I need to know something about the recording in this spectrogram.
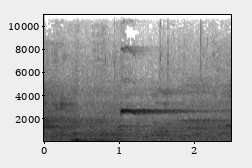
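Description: A whistle blows sharply once.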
